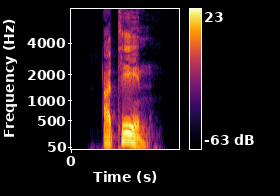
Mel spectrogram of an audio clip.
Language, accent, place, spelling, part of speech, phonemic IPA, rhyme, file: German, Germany, Berlin, Athen, proper noun, /aˈteːn/, -eːn, De-Athen.ogg
- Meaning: Athens (the capital city of Greece)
